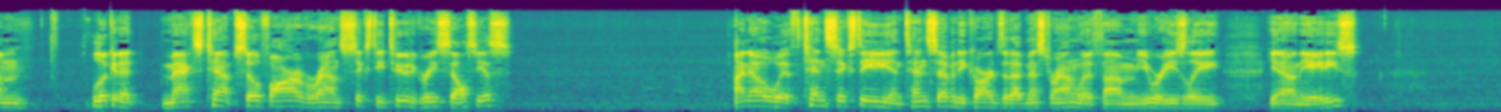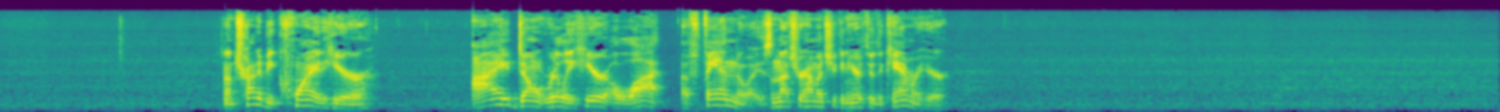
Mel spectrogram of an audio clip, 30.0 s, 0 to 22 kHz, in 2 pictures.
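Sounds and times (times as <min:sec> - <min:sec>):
laptop cooling fan hiss: 0:00.0 - 0:30.0.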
